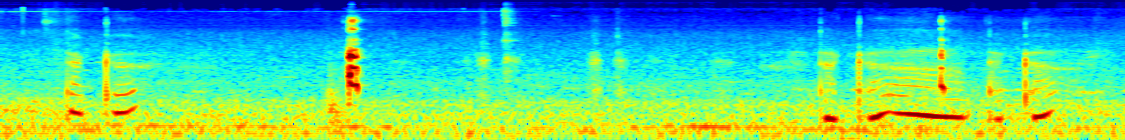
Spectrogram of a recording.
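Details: Nonstop hiccups: a few short, sharp voiced hics spaced irregularly, with soft vocal sounds in a quiet room.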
